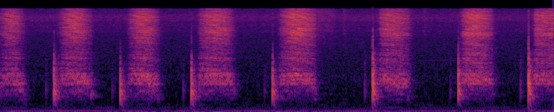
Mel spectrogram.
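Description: A white chalk stick held in the fingers scratches quick, short strokes across a large, flat, dark green wooden-framed chalkboard. Each stroke starts with a sharp tap and turns into a bright, raspy scrape. Seven strokes come at an uneven pace over a faint low hum.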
